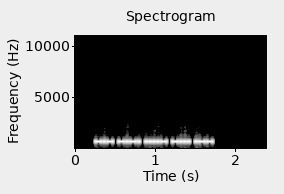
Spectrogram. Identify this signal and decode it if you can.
Morse code, heard as a keyed tone, about 52 wpm, 700 Hz. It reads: KC4BW
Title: USA Call Signs - 5 Characters - Repeated 3x - 50wpm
